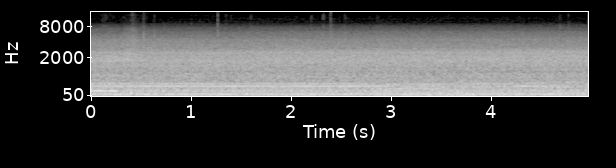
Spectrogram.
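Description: Cabin noise inside a moving double-decker bus: a steady low engine and road rumble with hiss. Over it runs a faint steady whine that fades out about three seconds in.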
